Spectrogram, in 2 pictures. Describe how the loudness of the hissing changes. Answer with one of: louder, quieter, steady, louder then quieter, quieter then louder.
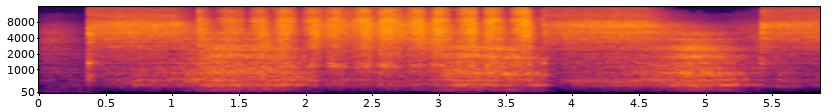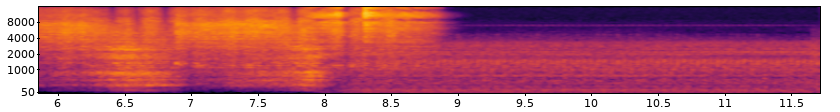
steady.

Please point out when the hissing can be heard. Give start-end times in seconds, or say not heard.
0.0-8.9.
